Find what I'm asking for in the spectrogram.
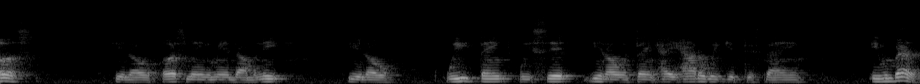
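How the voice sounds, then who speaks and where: A man with an American accent, medium pitch, dark, mellow tone, fairly even intonation, moderate pace and audible room echo. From Texas, North Dallas; Texas. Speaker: race promoter. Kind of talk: interview. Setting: at home. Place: home room.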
